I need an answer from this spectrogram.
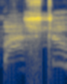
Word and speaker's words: Wachter: bless myth washed her who was there it's pronounced as ratchet wachter who was there with his apprentice apprentice is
